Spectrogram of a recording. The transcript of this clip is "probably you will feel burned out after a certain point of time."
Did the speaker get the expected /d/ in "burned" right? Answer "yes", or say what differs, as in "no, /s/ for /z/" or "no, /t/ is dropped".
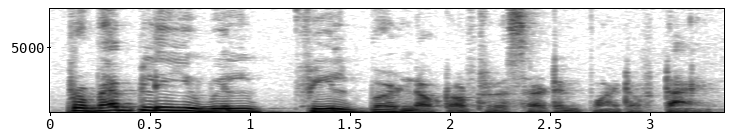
yes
